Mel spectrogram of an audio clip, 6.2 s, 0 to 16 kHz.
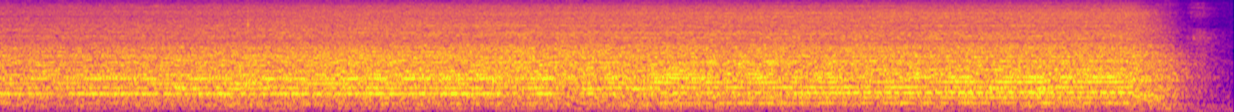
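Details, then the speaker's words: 2018 Jaguar F-Type SVR 5.0 (flood-damaged), newly fitted replacement engine cranked 3-4 times in park with plugs and coil packs out to circulate oil; steady even whir, no compression pulses or lumps, stops cleanly; normal cranking without spark plugs. "Right, so now I've turned the engine over 3 or 4 times. Obviously with no compression, just to get that oil circulating a little bit."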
